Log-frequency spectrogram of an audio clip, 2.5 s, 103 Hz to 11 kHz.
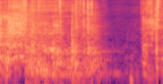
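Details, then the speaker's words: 1975 Sears Suburban SS16 with 16hp Onan BF/MS twin, winter cold start: uneven cranking bursts with gaps, no steady firing; turns over but won't catch. "okay now she don't want to"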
